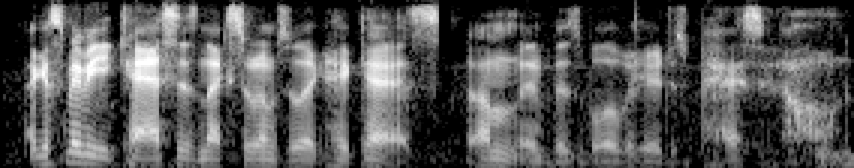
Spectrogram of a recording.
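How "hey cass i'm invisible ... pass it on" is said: very quiet, slow, barely-there hushed murmur. Voicing an invisible character passing a message to Cass: very quiet hushed voice. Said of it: "But very quietly, like, a little, a little hushed".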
